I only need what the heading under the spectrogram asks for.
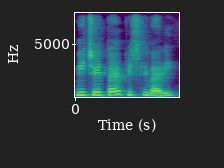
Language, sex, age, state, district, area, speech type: Dogri, female, 45-60, Jammu and Kashmir, Jammu, urban, spontaneous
